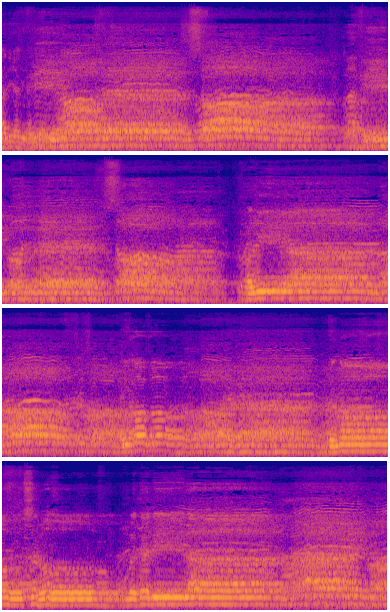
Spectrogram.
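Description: A man chanting a Shia mourning lament (rowzeh) unaccompanied, in long drawn-out melodic phrases with short breaks for breath.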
